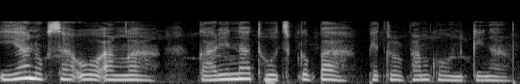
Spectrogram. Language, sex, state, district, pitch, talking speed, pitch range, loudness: Garo, female, Meghalaya, North Garo Hills, 215 Hz, 105 wpm, 200-230 Hz, -17 LUFS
